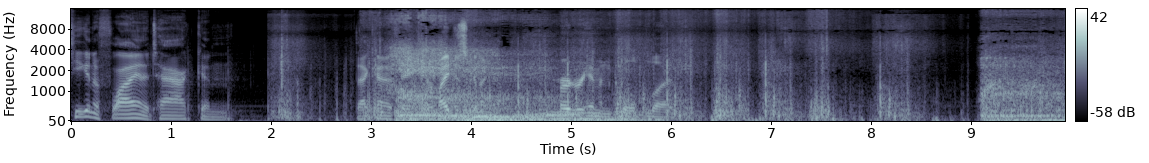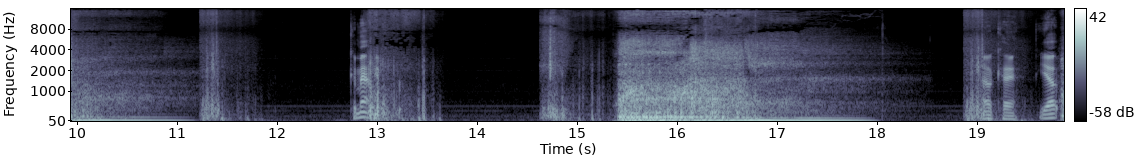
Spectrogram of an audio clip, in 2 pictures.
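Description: A dragon roars with a deep, rumbling growl.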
